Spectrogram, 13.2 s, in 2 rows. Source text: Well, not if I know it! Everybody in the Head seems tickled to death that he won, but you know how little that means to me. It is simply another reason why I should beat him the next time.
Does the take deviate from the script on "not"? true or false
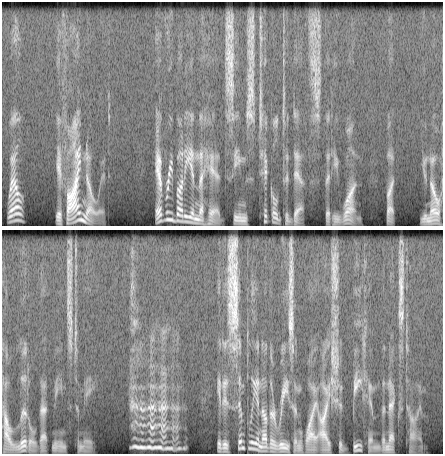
true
